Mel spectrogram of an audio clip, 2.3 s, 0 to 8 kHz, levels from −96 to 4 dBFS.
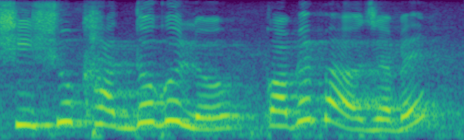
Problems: background sounds at intervals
